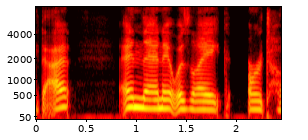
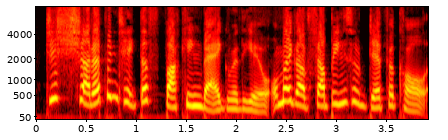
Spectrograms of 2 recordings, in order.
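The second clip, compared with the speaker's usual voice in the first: mock exasperated telling-off, raised pitch; exasperated scolding; 4 semitones higher than usual. Co-host insisting a friend take a bag, mock exasperated. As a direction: imitate someone fed up and bossing a friend. Co-host's scolding voiced in story.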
